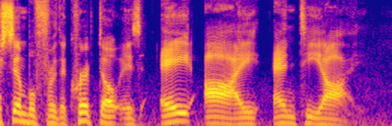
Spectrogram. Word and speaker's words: AINTI: for the crypto is AI NTI right phonetically it's Ain I ain't I wonderful okay the antivirus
